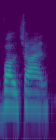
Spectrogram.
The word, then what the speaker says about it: Valjean: So, Valjean or Valjean. Kasi it's French, Valjean.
